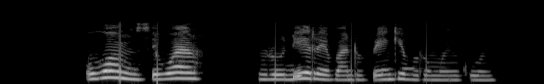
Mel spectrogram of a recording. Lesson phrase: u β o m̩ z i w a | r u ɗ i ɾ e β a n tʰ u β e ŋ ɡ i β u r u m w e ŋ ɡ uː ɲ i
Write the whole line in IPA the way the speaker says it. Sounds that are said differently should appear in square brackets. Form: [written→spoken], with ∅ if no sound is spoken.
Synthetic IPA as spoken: u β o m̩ z i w a | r u ɗ i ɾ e β a n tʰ u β e ŋ ɡ i β u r u m w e ŋ ɡ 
